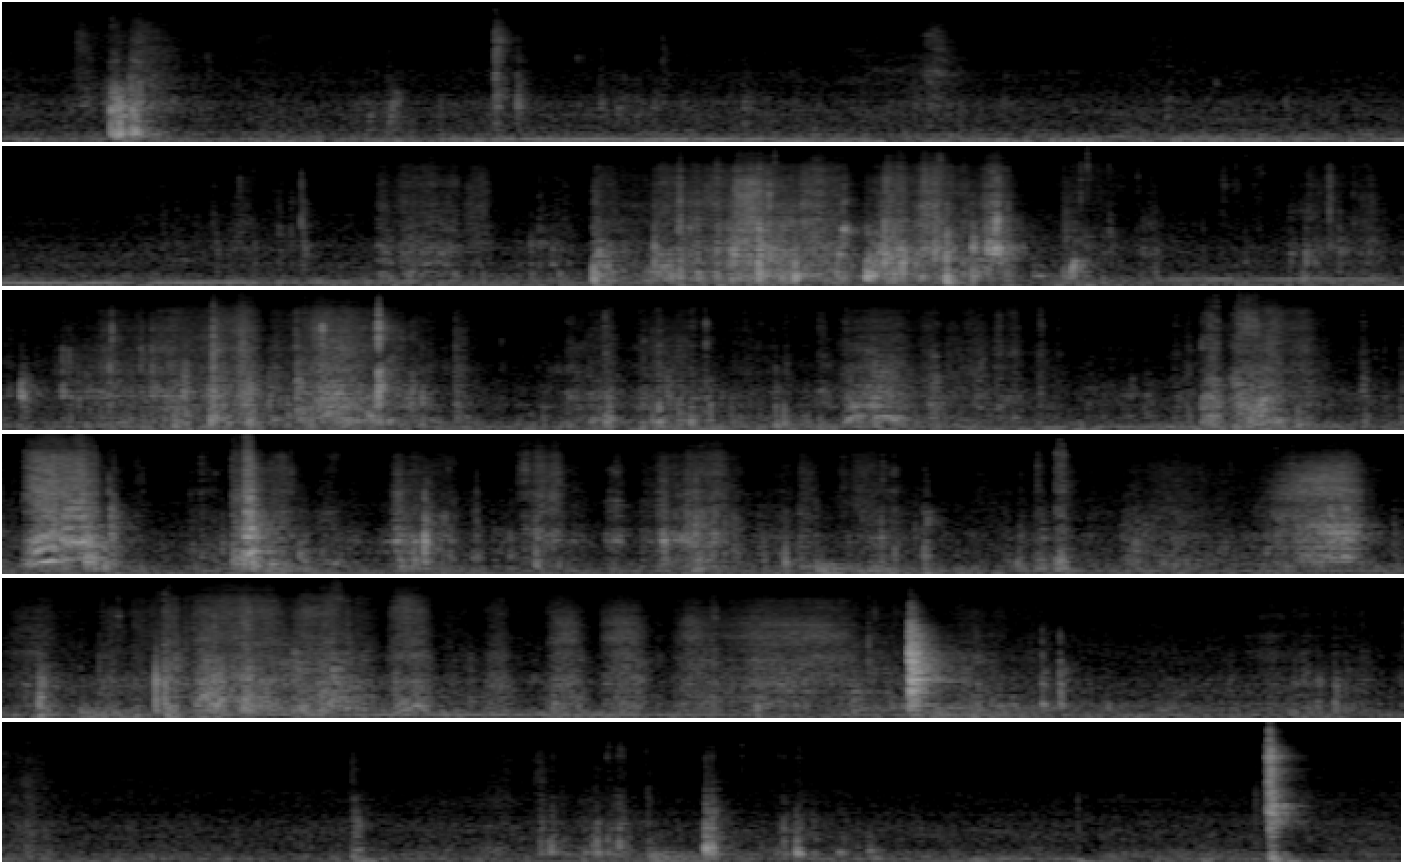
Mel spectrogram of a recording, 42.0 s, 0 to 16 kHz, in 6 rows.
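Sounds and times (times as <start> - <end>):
zipper pulls: 21.1 - 21.6.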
